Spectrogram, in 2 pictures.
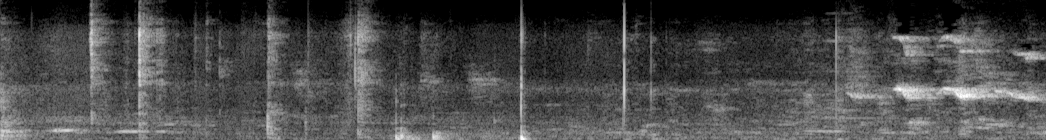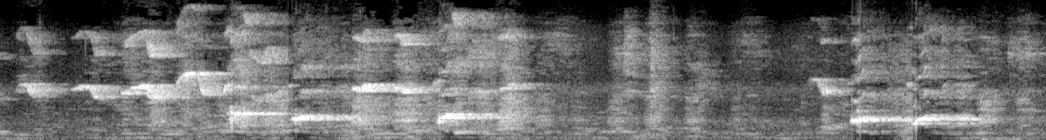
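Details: Belgian Malinois whining on a morning of cleaning: after sharp knocks and clatter, a long run of high-pitched, quavering whimpers and squeaky yips rises and falls, pausing briefly before a final shrill burst.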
